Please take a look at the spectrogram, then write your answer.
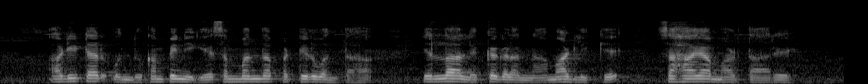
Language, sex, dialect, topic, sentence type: Kannada, male, Coastal/Dakshin, banking, statement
